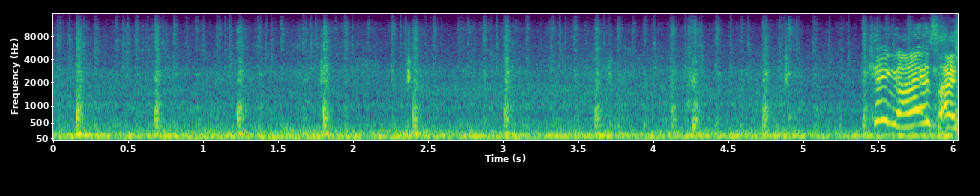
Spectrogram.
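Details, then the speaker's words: 1972 Chevy Nova V8 while driving for a baseline: sharp, evenly spaced ticking about twice a second over the rumble. The crew first suspected a spark plug or exhaust, then a deep internal knock. Valvetrain knock from a broken rocker stud. "So, it sounds like something knocking or like literally a exhaust fell off. >> That's not good. >> No, it's bad."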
